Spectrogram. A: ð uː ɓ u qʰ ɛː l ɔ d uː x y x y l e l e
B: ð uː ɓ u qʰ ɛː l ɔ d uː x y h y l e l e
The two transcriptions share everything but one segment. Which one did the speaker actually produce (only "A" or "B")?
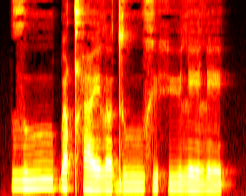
B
